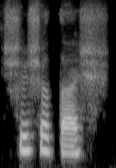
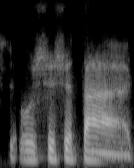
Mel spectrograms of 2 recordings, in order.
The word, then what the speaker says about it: chuchotage: It's chuchotage. Shushutaj.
